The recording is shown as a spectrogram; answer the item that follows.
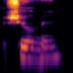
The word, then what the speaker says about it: Sherman: John's River lives William Sherman, locally pronounced Schumann, a former slave of Jack Davis, nephew of President Jefferson Davis of the Confederacy.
